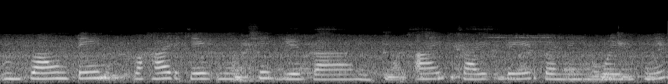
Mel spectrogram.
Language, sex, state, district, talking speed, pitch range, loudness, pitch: Hindi, female, Madhya Pradesh, Dhar, 55 wpm, 245-280 Hz, -17 LUFS, 260 Hz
